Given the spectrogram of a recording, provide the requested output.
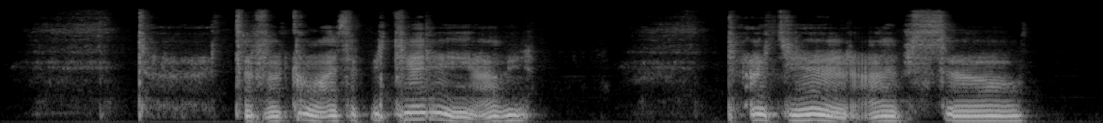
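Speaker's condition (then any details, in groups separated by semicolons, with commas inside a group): Muscular dystrophy; congenital muscular dystrophy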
